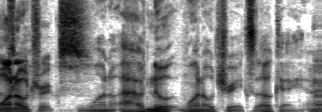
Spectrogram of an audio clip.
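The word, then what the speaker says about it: Oneohtrix: Pronounce Oniotrix. I knew it. Oniotrix.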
